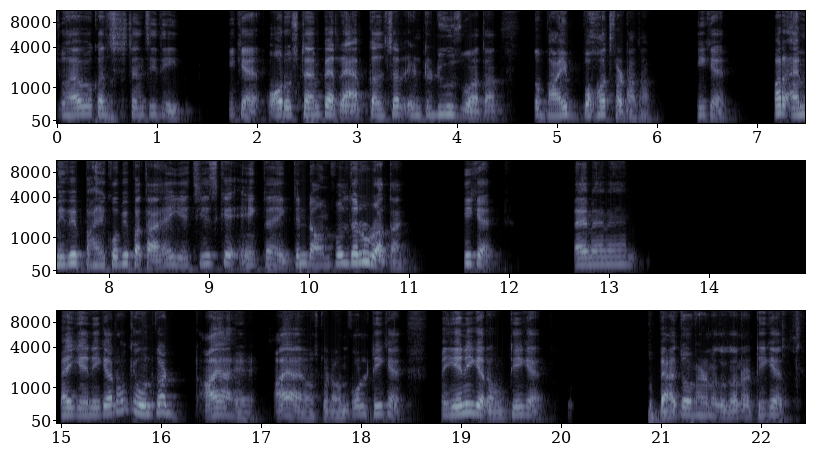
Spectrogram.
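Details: Adult male Hindi-speaking reaction host, presumed from the channel name to stammer, speaking with word repetitions in his own commentary; stuttering.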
